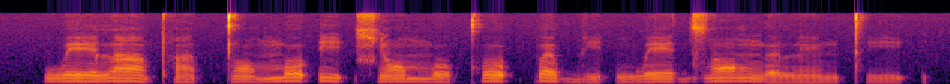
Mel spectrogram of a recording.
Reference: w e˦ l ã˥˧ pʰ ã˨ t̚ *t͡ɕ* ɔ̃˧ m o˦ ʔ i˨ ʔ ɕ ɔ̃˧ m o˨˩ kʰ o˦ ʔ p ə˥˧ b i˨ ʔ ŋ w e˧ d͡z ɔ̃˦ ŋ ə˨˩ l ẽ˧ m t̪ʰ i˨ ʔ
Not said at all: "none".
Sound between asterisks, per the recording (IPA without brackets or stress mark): t̪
